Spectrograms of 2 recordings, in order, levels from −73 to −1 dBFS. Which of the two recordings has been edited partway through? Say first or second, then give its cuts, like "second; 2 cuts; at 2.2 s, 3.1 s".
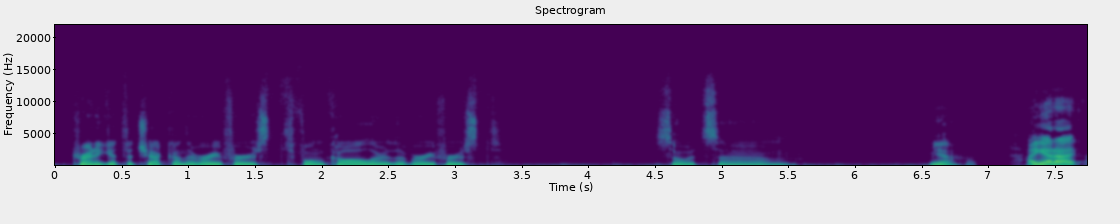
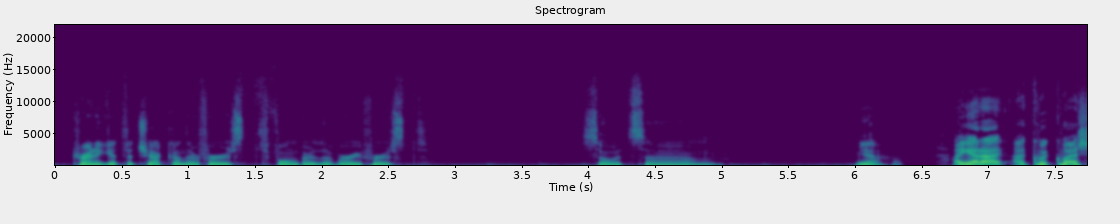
second; 2 cuts; at 1.1 s, 1.9 s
